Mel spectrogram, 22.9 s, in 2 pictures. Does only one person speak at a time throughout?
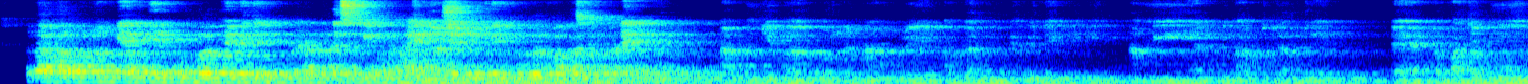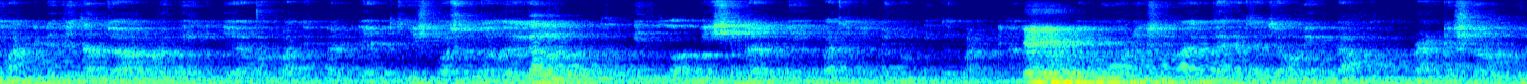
No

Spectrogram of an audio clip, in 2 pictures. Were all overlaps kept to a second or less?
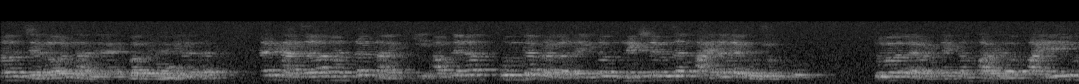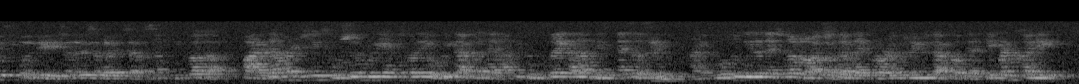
Yes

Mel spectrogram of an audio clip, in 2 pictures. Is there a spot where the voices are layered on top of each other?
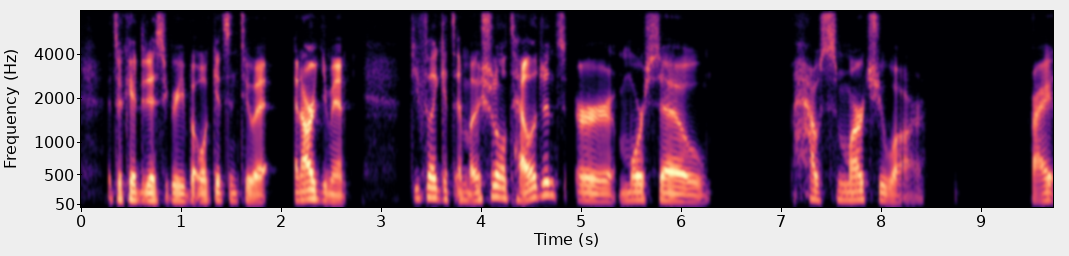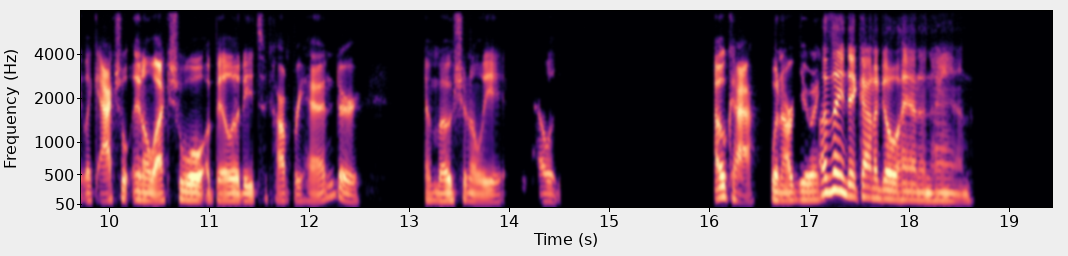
No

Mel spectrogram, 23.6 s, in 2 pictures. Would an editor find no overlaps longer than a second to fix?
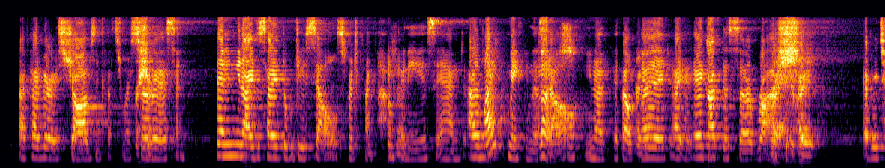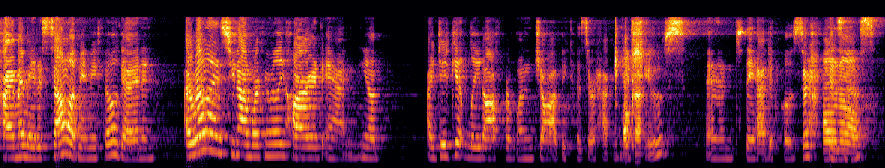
Yes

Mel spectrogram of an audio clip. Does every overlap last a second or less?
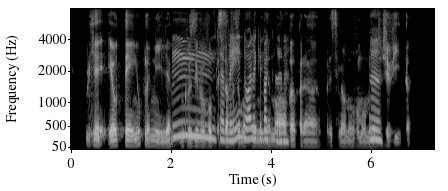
No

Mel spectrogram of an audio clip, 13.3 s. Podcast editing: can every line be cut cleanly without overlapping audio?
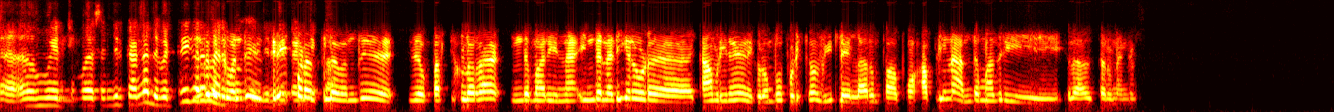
No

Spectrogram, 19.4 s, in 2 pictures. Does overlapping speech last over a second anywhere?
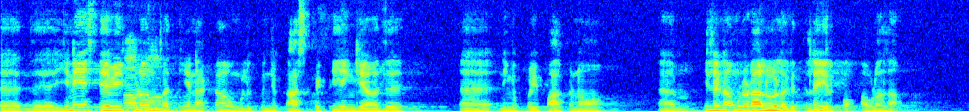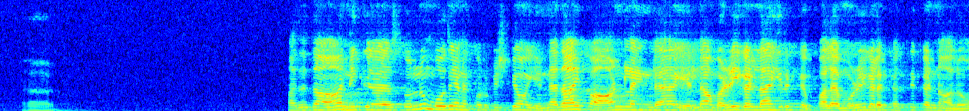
No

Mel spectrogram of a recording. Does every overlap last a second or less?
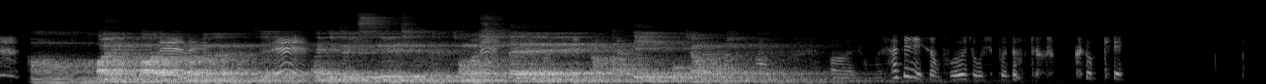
No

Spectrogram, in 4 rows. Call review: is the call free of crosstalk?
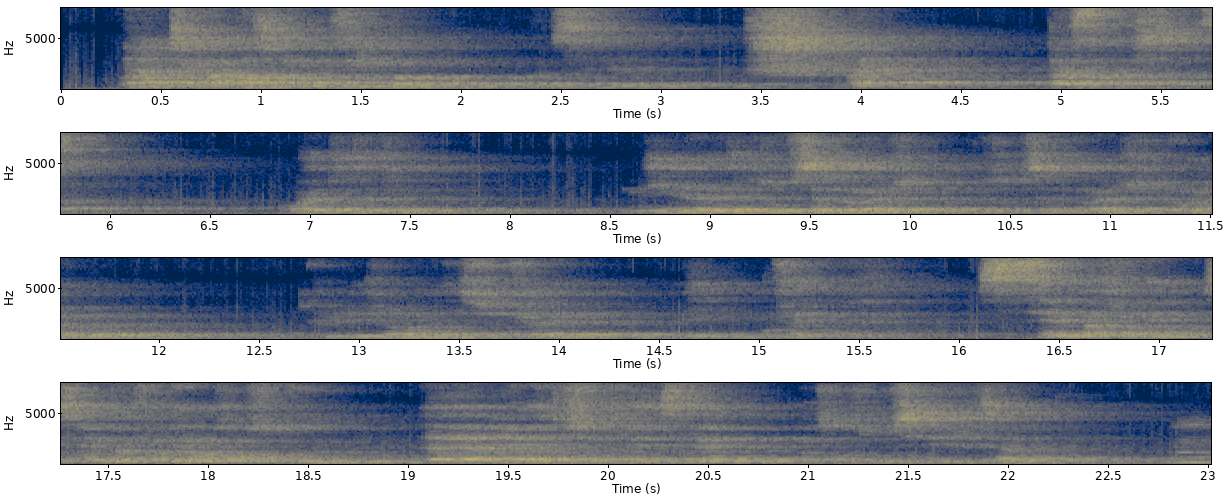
Yes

